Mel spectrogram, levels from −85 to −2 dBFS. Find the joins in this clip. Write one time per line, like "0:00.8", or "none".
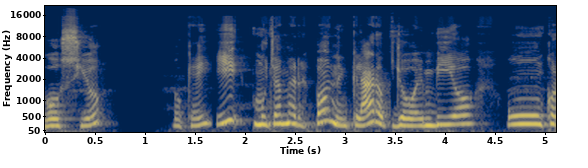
0:01.7
0:03.4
